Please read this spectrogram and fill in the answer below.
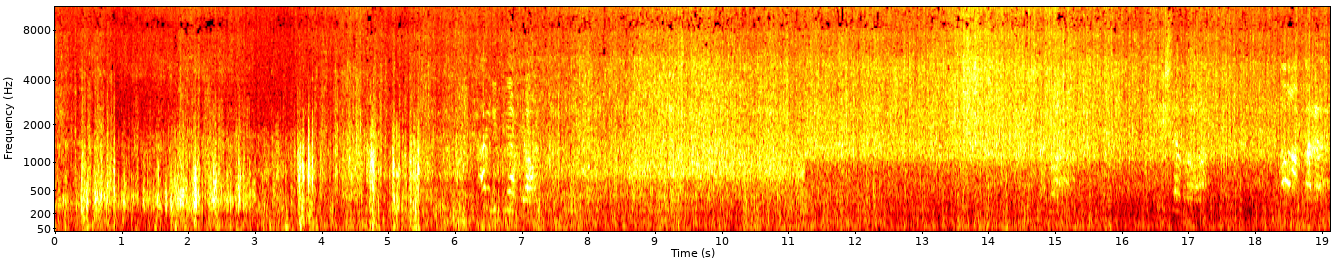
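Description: Rushing wind on the microphone and the hiss of skis sliding over snow during a downhill run, choppy with scrapes and knocks in the first half, then a steady even rush.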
